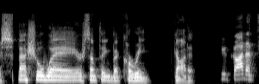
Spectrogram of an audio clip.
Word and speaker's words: Corrine: way or something but Kareem got it you got it that's the exactly spelled the French way with double r so yeah oh you're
